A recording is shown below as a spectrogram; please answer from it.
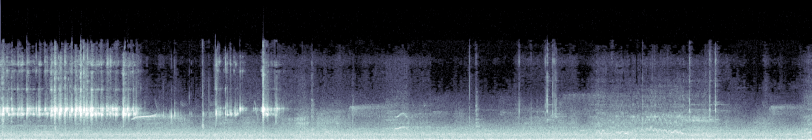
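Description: A cricket's steady high trill that stops suddenly about two seconds in, with a fainter trace fading out soon after. Under it runs a low even outdoor rumble, with a short rising chirp about five seconds in.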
